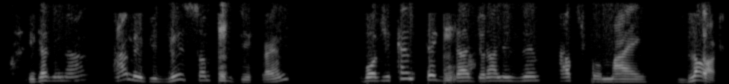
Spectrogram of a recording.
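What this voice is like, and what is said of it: Nigerian-accented English. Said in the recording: “you graduated from a Nigerian university ... they can understand your accent better”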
